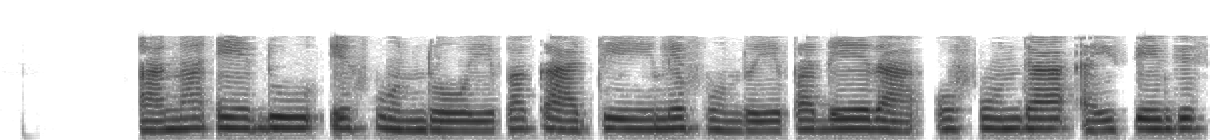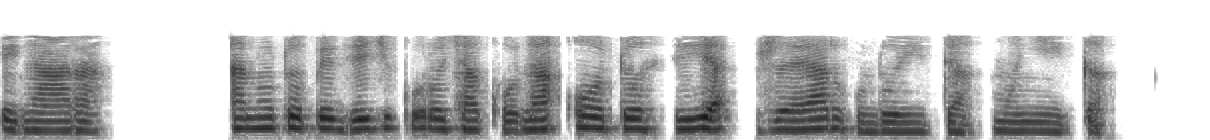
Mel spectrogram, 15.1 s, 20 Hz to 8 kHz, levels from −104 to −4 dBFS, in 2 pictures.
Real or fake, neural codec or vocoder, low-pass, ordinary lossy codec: real; none; 7.2 kHz; AAC, 16 kbps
